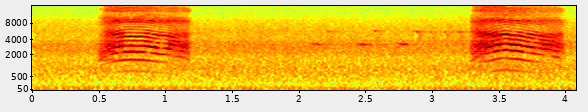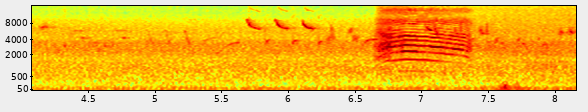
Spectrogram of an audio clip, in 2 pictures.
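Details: Gray Catbird in Toronto in mid-July gives three nasal, cat-like mews, each slurred and under a second long, about three seconds apart; faint high chips from another bird and a low background hum.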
